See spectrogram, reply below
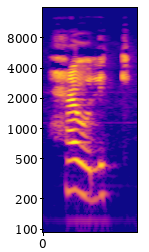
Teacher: Stop on kaf, hams. So little air will flow.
